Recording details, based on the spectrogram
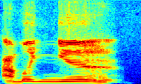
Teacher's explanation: A epiglote está aberta esse som também vai pra cavidade nasal a corrente de ar ela também passa pela cavidade nasal produzindo o som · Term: som nasal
